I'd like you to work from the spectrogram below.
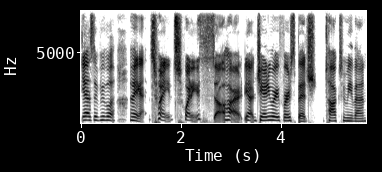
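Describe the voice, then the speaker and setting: This woman's voice is high-pitched and moderately paced. The sound is dry and close, with no echo. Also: ordinary pitch variation, very even loudness. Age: 30s. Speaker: podcast co-host. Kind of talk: casual chat. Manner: animated.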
